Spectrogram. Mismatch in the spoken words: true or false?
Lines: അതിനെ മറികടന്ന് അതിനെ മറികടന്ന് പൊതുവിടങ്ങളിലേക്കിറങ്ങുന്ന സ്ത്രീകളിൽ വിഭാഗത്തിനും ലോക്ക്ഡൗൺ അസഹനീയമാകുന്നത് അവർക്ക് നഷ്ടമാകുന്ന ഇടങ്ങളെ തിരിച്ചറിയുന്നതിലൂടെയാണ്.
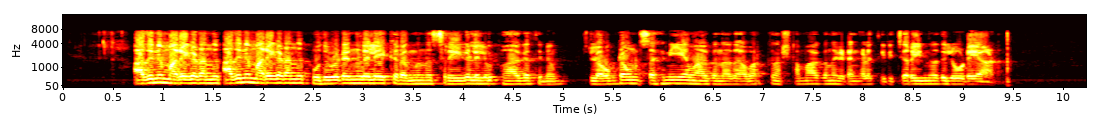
false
